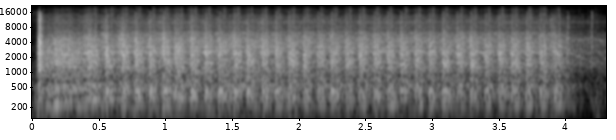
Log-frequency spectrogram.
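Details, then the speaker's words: Pontiac Trans Am 4th-gen LT1 V8, fuel pump relay unplugged, compression test on cylinder 3 (about 162–167 psi), checking misfire and stalling; even cranking about three per second for four seconds, no firing. Normal cranking, good compression. "All right, let's go ahead and check cylinder number 2. About 167 or so on that"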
